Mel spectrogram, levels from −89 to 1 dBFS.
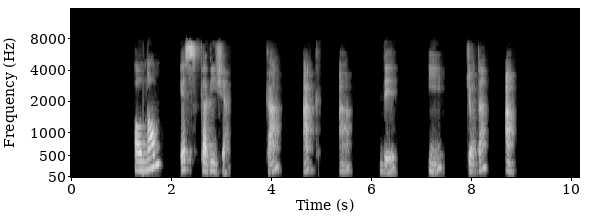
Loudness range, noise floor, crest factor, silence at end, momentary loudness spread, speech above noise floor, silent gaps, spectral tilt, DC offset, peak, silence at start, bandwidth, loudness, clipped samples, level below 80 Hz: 9 LU; under -90 dBFS; 22 dB; 1.3 s; 19 LU; over 71 dB; 1.85-2.17 s, 3.22-3.89 s, 4.24-4.62 s, 5.01-5.34 s, 5.64-6.16 s, 6.55-7.14 s, 7.48-7.89 s, 8.36-8.67 s; -2 dB/octave; under 0.1%; -2 dBFS; 1.25 s; 8.2 kHz; -20 LUFS; under 0.1%; -62 dBFS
